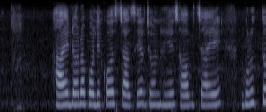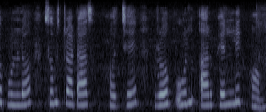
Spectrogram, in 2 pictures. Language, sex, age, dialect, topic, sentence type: Bengali, female, 18-24, Jharkhandi, agriculture, statement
